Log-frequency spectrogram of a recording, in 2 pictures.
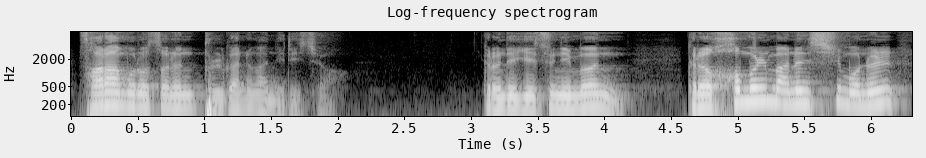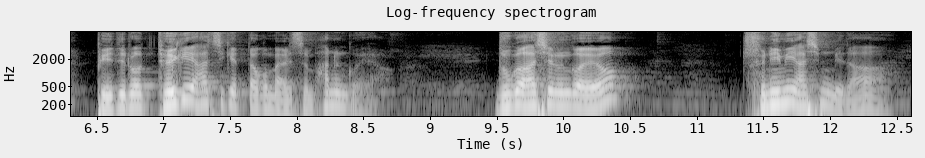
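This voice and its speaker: A male pastor delivers a sermon in a fairly high voice. He presses his points with emphasis and keeps asking the congregation questions. He answers those questions himself. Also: normal speed, dark tone. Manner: emphatic, asks the listeners rhetorical questions; acts out quoted speech within the preaching.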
